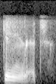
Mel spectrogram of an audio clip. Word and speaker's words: Guengerich: But I usually suggest people not look at it because it's easier to pronounce if you don't look at it. It's Guengerich.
